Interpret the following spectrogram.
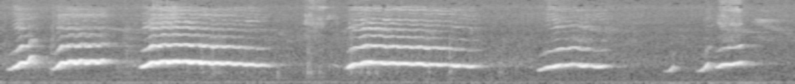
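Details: Lar gibbon calling in a zoo: loud, clear hooting notes, each swooping up then sliding down, rich in overtones, given in about five phrases with short pauses over a faint low hum.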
